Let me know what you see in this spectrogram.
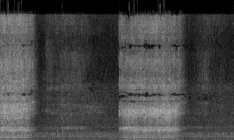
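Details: A man snoring while his partner records: two loud, rough, rattling snores on the in-breath, a couple of seconds apart, with quieter breathing between.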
